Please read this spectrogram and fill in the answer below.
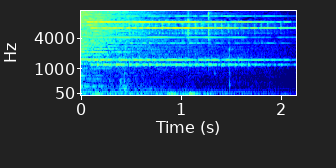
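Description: The band's final struck chord ringing out and fading away, bright metallic tones slowly dying to nothing.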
